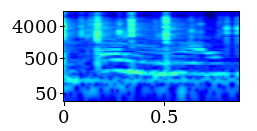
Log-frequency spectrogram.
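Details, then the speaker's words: Rapid sharp clicks, about five in under a second, from a handheld spring-loaded chiropractic adjusting instrument used on the shoulder-blade area to loosen muscles in a pregnant woman whose baby is breech, during Webster technique care. "So many clicks, right? But it helps to kind of relax everything."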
